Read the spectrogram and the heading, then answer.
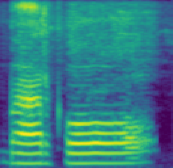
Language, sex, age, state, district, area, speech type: Santali, male, 60+, West Bengal, Purulia, rural, spontaneous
